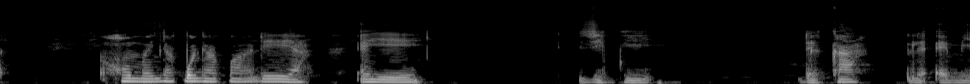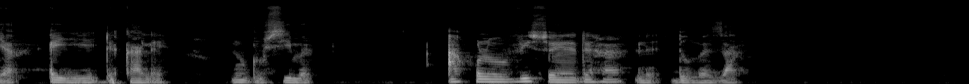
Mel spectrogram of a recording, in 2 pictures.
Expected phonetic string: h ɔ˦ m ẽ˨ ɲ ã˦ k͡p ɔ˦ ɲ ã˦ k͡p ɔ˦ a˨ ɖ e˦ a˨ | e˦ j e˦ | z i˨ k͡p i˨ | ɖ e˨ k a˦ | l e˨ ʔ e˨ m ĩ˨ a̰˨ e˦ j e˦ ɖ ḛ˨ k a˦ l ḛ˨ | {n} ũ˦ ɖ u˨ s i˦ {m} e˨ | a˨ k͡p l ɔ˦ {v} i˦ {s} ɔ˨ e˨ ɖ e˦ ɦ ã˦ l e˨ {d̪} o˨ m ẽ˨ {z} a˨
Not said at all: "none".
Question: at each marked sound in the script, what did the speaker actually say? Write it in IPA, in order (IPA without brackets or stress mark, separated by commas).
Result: n, m, v, s, d̪, z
